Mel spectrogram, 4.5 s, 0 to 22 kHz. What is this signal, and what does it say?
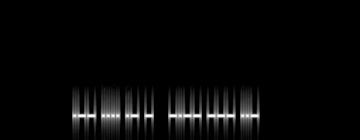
Morse code, heard as a keyed tone, about 40 wpm, 700 Hz. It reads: WHAT YOU
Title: Sets of 2 Words 40wpm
